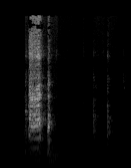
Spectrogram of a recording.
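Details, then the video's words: Hen calling the rooster, used as a lure sound: one loud harsh squawk followed by a shorter note, then two faint clucks after a pause. "Suara Pikat Ayam Betina Memanggil Jantan"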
